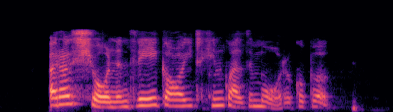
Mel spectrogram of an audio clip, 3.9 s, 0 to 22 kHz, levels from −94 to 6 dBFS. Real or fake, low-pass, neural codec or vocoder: fake; 7.2 kHz; vocoder, 44.1 kHz, 128 mel bands, Pupu-Vocoder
